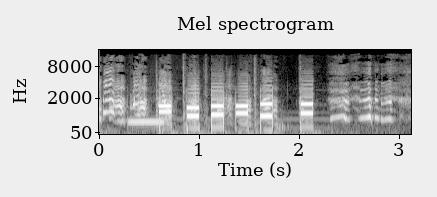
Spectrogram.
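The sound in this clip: Telephone keypad tones dial a phone number: six short, evenly pitched beeps in a steady rhythm, with talking before and after them.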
